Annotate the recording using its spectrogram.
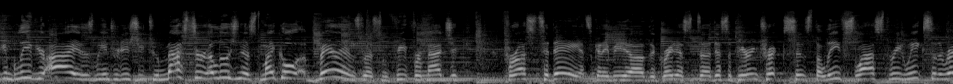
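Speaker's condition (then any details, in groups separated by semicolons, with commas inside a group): No condition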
